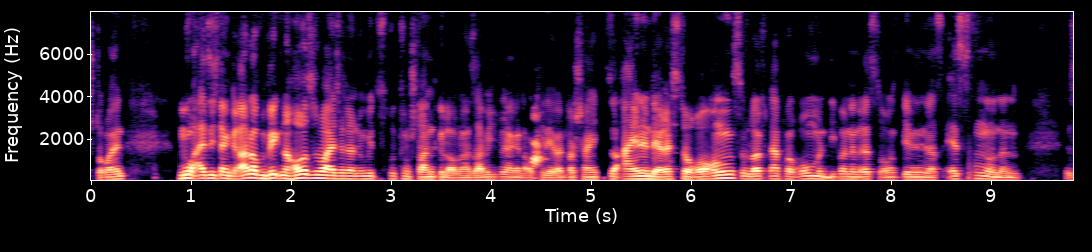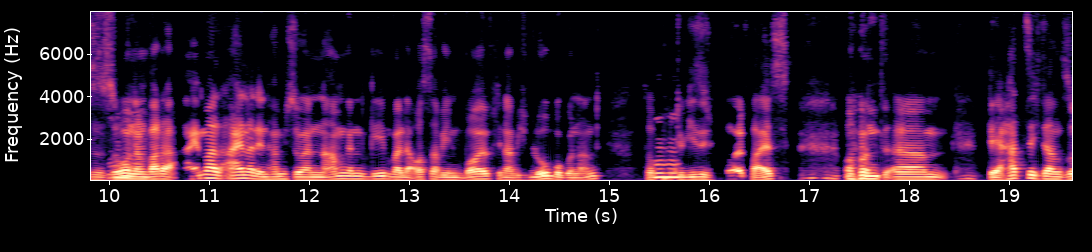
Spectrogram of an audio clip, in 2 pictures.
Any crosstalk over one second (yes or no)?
no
